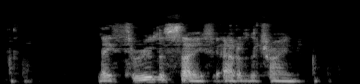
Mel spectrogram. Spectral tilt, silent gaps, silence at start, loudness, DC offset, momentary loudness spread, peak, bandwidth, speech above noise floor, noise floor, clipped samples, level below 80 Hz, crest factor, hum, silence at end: -3.5 dB/octave; none; 0.1 s; -23 LUFS; under 0.1%; 11 LU; -6 dBFS; 11 kHz; 49 dB; -73 dBFS; under 0.1%; -68 dBFS; 20 dB; none; 0.45 s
